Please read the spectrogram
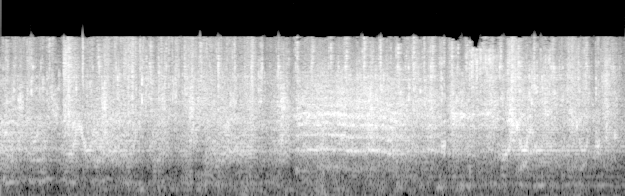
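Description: A dense, hissy wash of overlapping, effect-processed copies of a children's cartoon soundtrack, with many short clicks running through it and no clear tune or voice.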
